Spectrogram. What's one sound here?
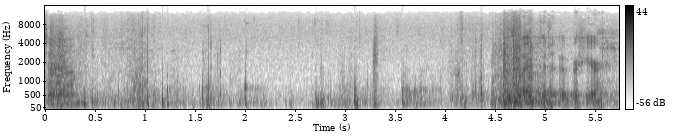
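A woman speaks into a microphone, explaining with animation.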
